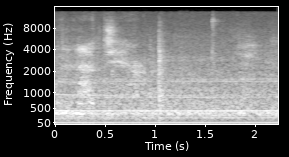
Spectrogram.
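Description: A child whispering faintly, with a small click about a second in, over a steady low hum.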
